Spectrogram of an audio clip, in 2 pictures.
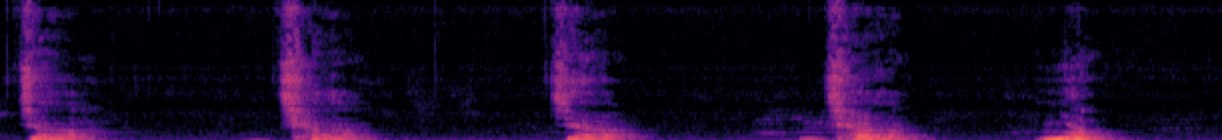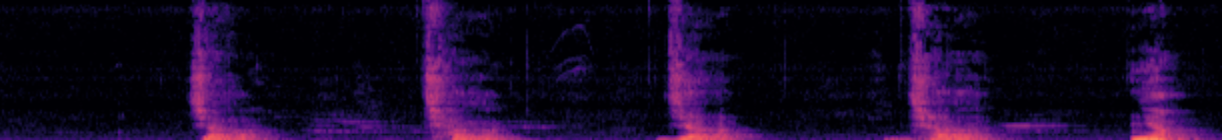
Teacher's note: देखिए ऊपर जो तालु है ना, अग्रभाग तालु को स्पर्श कर रही है। तो च वर्ग के वर्णों का उच्चारण स्थल है तालु। यहां से ये सभी उच्चारित होते हैं। · तो यह है च। देखिए ऊपर जो तालु है ना, अग्रभाग तालु को स्पर्श कर रही है।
